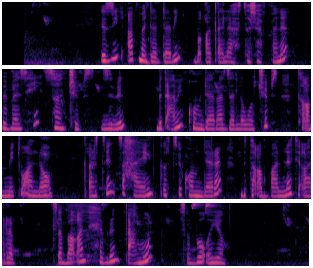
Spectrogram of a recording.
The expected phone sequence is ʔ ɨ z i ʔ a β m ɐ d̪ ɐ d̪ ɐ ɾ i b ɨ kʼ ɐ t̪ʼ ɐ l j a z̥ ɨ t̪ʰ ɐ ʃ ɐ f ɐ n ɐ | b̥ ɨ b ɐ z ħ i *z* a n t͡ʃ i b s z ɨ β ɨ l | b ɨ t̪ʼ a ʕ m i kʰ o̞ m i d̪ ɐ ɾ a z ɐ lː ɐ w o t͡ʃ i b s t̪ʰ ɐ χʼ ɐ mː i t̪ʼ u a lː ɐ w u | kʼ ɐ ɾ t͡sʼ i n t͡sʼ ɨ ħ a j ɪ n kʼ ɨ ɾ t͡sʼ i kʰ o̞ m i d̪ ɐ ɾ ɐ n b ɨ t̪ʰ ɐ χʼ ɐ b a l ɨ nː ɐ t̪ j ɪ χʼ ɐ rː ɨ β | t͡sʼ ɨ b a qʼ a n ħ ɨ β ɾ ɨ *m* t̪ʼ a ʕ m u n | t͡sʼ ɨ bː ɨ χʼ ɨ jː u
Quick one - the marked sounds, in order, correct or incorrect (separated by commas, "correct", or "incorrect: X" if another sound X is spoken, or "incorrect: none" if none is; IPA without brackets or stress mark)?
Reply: incorrect: s, incorrect: n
